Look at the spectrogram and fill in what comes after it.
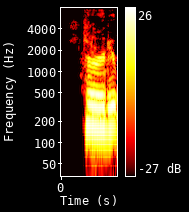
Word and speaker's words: Herd: Herd, it rhymes with nerd.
